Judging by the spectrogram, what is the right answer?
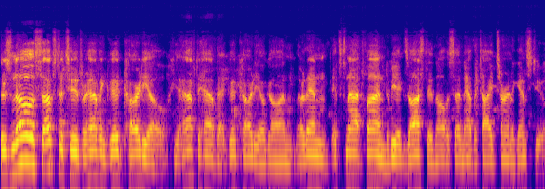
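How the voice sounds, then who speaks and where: A man with a plain, everyday voice at medium pitch talks at a fairly slow pace with ordinary pitch variation and hardly any pauses. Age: 60s. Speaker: veteran medieval combat fighter. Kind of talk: casual chat.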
